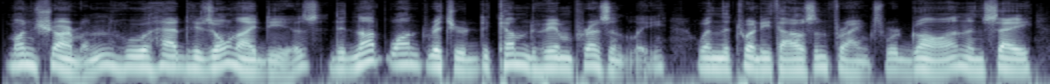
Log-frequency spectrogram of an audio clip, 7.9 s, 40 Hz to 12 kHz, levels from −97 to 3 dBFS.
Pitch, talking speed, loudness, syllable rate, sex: 120 Hz, 185 wpm, -17 LUFS, 4.5 syllables/s, male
